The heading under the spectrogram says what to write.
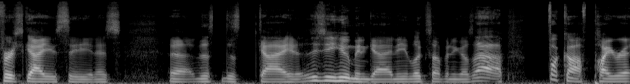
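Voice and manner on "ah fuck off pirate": dismissive, rude fisherman voice. Voicing a fisherman who brushes a pirate aside: dismissive fisherman brushing someone off. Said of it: "he kinda brushes you aside".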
